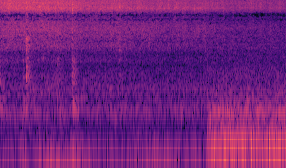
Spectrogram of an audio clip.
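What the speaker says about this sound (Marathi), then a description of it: "टोमॅटो सुद्धा आपण यात चांगला परतून घेणार आहोत, नरम करून घेणार आहोत टोमॅटो यात।" Tomatoes for egg bhurji sautéing in a pan with a steady broadband sizzle, a couple of sharp scrape clicks from stirring early on, and a louder, fuller frying rumble toward the end.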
